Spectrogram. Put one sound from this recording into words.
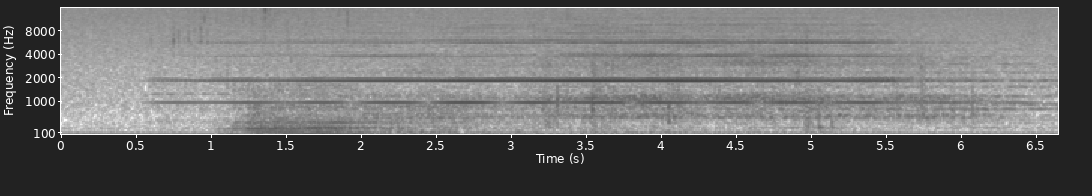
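A glowing beam of light hums steadily with a low rumble.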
